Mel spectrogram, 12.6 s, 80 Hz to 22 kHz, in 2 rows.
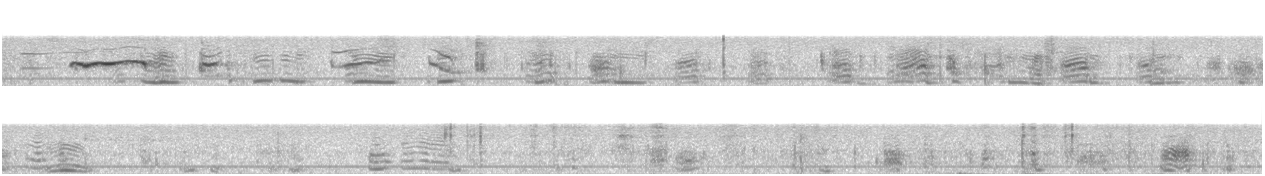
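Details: Great Dane puppies, one week old, in a litter with their mother, recorded in 2012. The puppies make many short, high, wavering squeaks and whimpers in quick succession, overlapping one another, while a person speaks quietly and a steady hum runs underneath.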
